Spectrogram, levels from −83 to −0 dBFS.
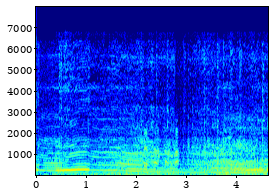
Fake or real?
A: real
